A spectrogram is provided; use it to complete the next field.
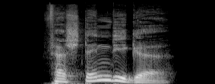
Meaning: inflection of verständigen: 1. first-person singular present 2. first/third-person singular subjunctive I 3. singular imperative
- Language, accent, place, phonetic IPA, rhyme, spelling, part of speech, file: German, Germany, Berlin, [fɛɐ̯ˈʃtɛndɪɡə], -ɛndɪɡə, verständige, adjective / verb, De-verständige.ogg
